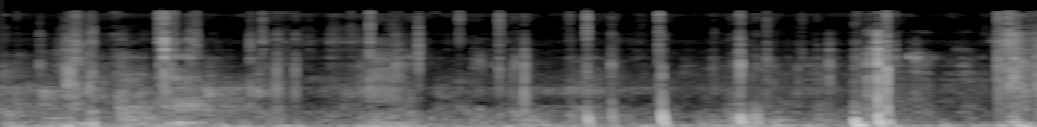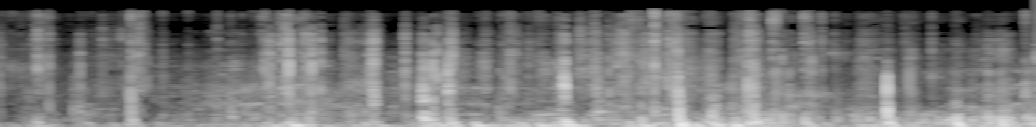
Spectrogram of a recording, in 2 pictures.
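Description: Handling noise against a plastic kayak: knocks, rubbing and heavy thumps of the camera and paddle on the hull. Sparse clicks at first, then louder and denser from about halfway.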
